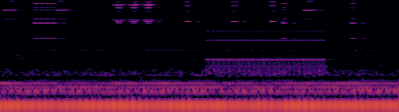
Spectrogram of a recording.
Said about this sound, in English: Do I hear a telephone? That's not the bridge phone. Where is it? It is sounding muffled.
